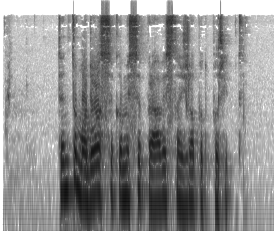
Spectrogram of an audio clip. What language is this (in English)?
Czech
